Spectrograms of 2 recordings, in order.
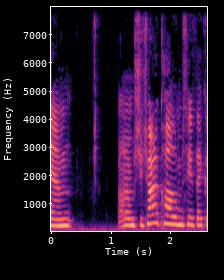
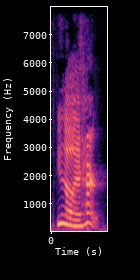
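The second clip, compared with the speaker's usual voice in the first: normal talking voice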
